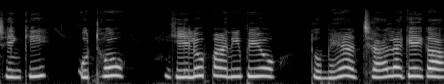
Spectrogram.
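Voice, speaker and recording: A woman does a cartoonish character voice at an extremely high pitch. She speaks at a very slow pace in a monotone, flat way. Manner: warm, encouraging.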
